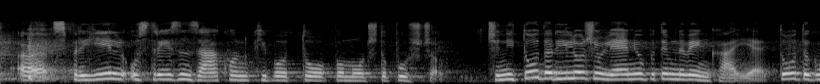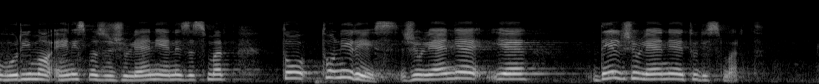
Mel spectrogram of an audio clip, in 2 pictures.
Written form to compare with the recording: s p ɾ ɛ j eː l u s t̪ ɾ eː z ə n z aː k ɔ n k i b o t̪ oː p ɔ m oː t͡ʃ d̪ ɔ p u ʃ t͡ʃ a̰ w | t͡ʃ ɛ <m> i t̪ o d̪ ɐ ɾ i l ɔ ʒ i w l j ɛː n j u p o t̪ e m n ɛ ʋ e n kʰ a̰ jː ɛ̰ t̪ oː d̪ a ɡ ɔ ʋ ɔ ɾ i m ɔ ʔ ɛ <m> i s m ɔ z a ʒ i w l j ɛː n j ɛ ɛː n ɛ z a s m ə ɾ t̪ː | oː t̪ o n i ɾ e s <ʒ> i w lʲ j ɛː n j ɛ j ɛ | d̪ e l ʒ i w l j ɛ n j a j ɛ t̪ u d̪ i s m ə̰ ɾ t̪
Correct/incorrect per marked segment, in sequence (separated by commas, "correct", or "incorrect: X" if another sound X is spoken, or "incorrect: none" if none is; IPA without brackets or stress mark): incorrect: n, incorrect: n, correct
